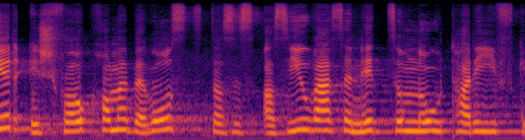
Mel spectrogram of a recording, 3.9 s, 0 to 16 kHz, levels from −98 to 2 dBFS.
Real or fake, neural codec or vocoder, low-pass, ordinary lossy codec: fake; autoencoder, 48 kHz, 128 numbers a frame, DAC-VAE, trained on Japanese speech; 14.4 kHz; none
